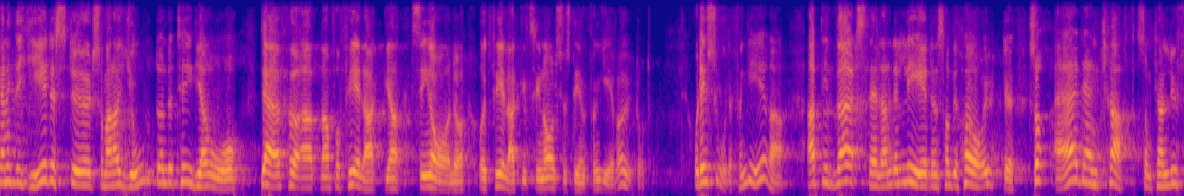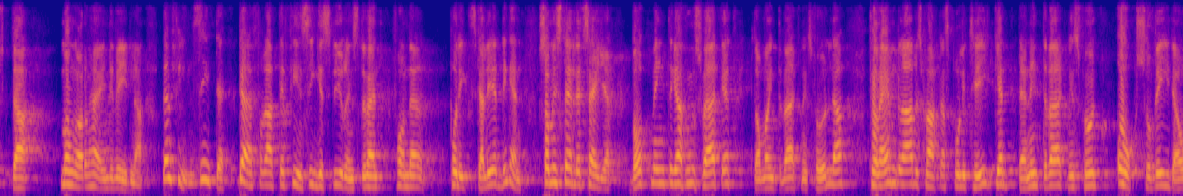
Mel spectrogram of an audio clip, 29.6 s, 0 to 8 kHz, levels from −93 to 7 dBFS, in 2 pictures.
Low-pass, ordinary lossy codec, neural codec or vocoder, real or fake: 7.2 kHz; Opus, 16 kbps; codec, 16 kHz, 4 kbps, X-Codec, WavLM features, trained on Multilingual LibriSpeech; fake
